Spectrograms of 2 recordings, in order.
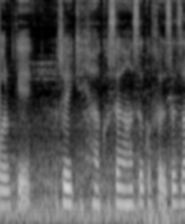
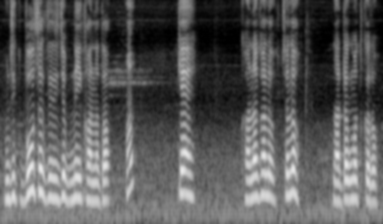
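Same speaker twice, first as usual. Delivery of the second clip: loud, higher-pitched angry lecture; scolding husband; 5 semitones higher, 12 dB louder than usual. Acted. Husband scolding wife over wasted food, loud and angry. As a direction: tell someone off with sharp questioning tags.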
